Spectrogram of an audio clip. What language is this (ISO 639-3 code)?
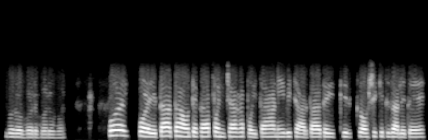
kok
